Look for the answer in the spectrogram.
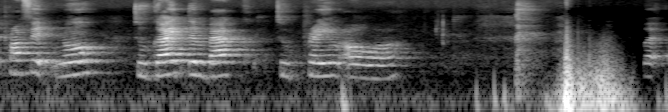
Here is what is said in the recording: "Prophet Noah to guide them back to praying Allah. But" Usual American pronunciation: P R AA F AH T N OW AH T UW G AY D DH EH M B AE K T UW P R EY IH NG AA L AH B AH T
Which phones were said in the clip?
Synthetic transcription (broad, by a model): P R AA F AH T N OW T UW G AY D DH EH M B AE K T UW P R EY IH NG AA W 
